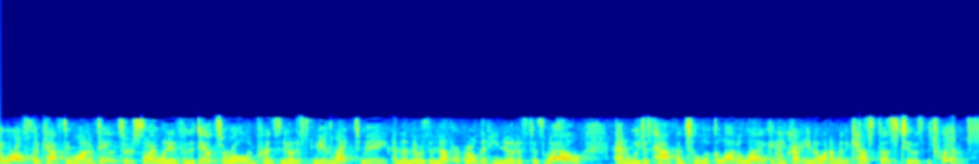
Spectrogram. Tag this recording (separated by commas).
Speech, woman speaking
